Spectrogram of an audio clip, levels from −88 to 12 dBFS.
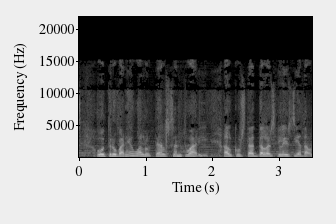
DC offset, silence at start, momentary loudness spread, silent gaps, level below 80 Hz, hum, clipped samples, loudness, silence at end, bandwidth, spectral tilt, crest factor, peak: under 0.1%; 0 s; 5 LU; none; -52 dBFS; none; under 0.1%; -26 LUFS; 0 s; 15.5 kHz; -4.5 dB/octave; 16 dB; -10 dBFS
